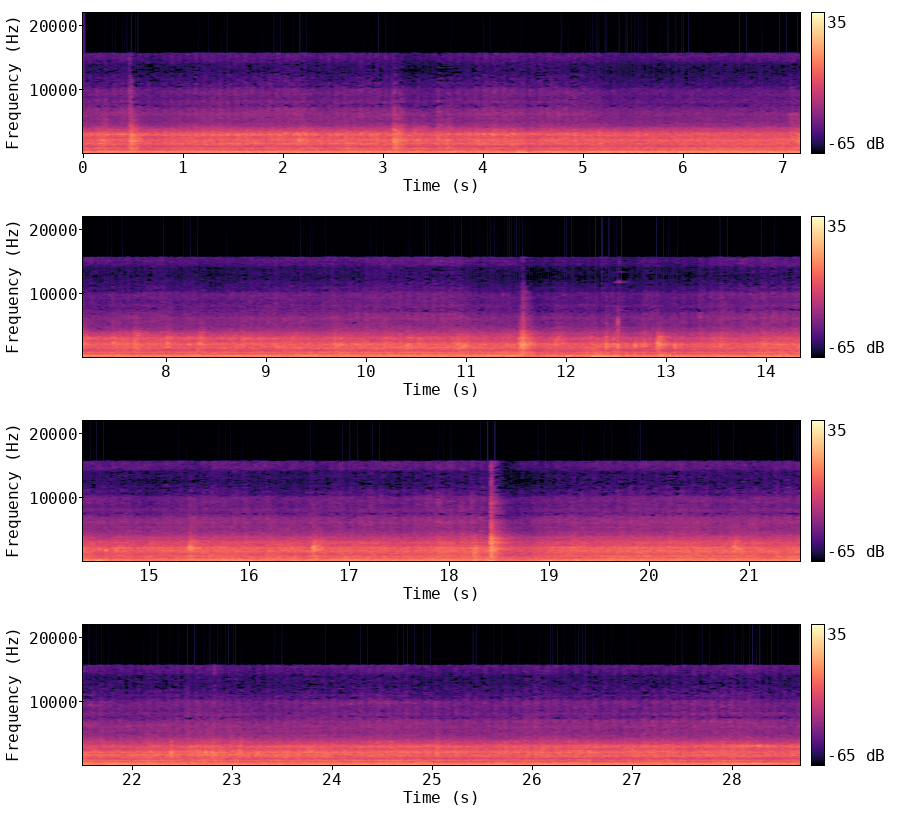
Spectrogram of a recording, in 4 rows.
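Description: Hitachi EX60 excavator's diesel engine running under hydraulic load, its pitch rising and dipping as it digs and swings clay. A few sharp knocks cut through, the two loudest midway through, about seven seconds apart.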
